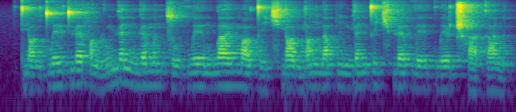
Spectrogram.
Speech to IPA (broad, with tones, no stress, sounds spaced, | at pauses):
t̪ j ɑ˨˩ ŋ t̪ w e˥˧ ɪ̯ t̪ ɥ ɛ˥˩ f ɑ˩ ŋ ɻ u˥ m ɥ ɛ˥˩ n n̪ ɥ ɛ˥ m ə˥˩ n t͡s u˨˩ f w e˥˩ ɪ̯ m w a˥ ɪ̯ m ɑ˥˩ ʊ̯ t̪ i˨˩ t͡ɕʰ j ɑ˥˧ ʊ̯ m j ɑ˥˧ ŋ n̪ ä˥˧ p i˥˩ m j ɛ˥ n t̪ i˥˧ t͡ɕʰ ɥ ɛ˥˧ f w e˥˩ ɪ̯ k w e˥ ɪ̯ ʈ͡ʂʰ ä˨˩ k a˥˩ n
